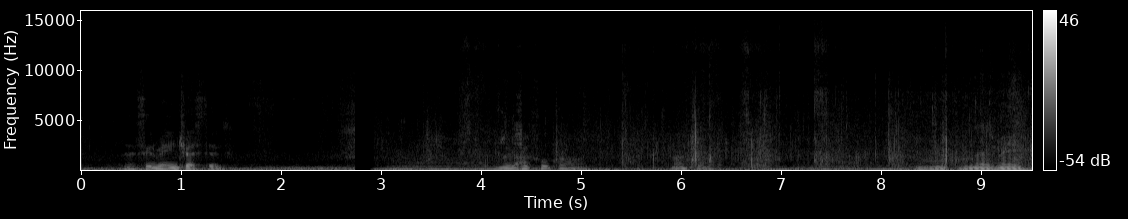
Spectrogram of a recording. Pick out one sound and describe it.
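A young man speaks casually, close to the microphone.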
